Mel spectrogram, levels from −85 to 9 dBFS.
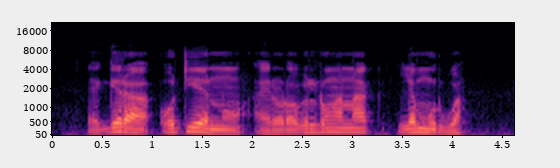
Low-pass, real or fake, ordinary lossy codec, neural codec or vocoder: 10.8 kHz; real; none; none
